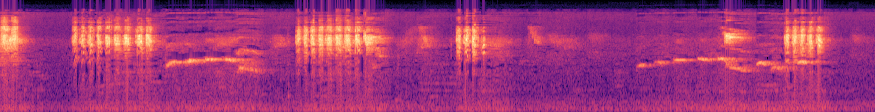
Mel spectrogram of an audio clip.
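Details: Tame, lively Eurasian tree sparrow alternating high rasping rapid-pulse chatters with thin, slurred, falling whistled notes, about five chatter bursts in sequence.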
